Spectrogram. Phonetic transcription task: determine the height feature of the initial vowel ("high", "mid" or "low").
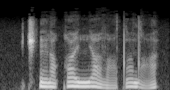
mid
